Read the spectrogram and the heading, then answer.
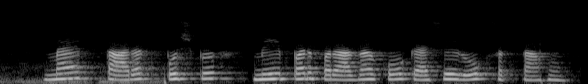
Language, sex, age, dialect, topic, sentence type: Hindi, female, 18-24, Awadhi Bundeli, agriculture, question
